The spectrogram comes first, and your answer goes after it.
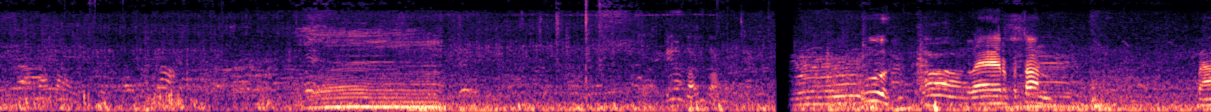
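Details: A huge, agitated bull coming down off a truck lets out two drawn-out, wavering moos several seconds apart. Men talk and call out excitedly around it, with vehicle noise behind.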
